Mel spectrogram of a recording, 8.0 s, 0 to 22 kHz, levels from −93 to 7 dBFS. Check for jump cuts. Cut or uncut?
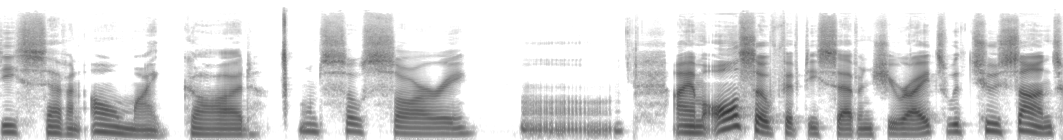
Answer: cut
